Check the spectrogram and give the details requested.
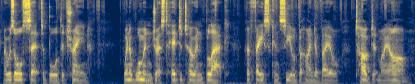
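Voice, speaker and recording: A haunted soldier played by an actor recounts his memories in a low, very even voice. The delivery is grave, measured and literary, like first-person narration in a period radio play. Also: lightly acted.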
